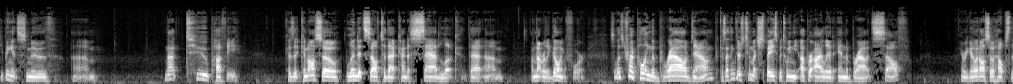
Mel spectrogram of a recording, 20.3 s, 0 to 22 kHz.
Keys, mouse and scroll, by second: 2.1-3.4 middle drag, 3.6-8.7 middle drag, 9.6 g, 9.6 f, 10.9 f, 12.2 f, 13.3-16.8 drag, 13.3-14.7 middle drag, 14.1 f, 16.8 f, 17.7 f, 18.1 click, 18.6 middle click.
